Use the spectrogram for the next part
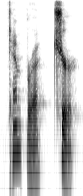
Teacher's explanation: The TU makes a ch sound like chicken.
